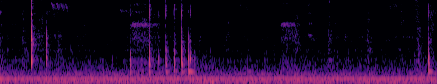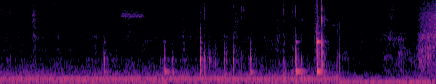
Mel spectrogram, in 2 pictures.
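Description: Faint scattered clicks and light taps of an oil-additive bottle being handled at an engine's oil filler neck, with a quick run of clicks about two seconds in and two sharper ticks near the end, over a faint steady hum.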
